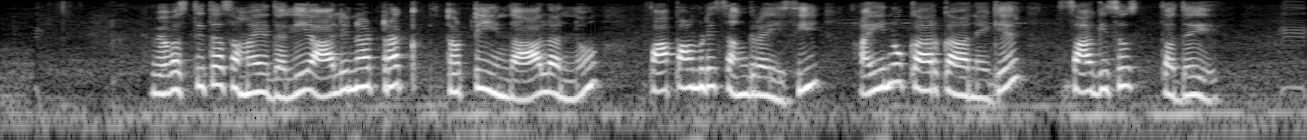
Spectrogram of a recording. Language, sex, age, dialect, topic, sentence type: Kannada, female, 41-45, Mysore Kannada, agriculture, statement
